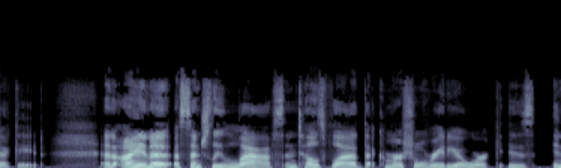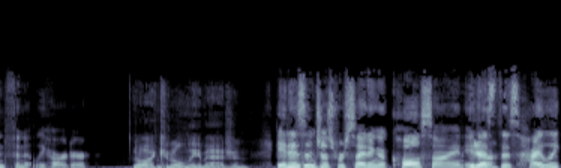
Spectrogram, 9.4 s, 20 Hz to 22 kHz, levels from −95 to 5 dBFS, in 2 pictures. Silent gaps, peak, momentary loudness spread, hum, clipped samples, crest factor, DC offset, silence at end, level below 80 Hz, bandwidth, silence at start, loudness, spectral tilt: none; -2 dBFS; 17 LU; none; under 0.1%; 22 dB; under 0.1%; 0 s; -42 dBFS; 13 kHz; 0 s; -24 LUFS; -4 dB/octave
